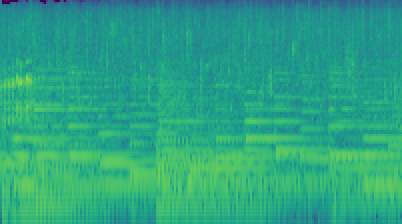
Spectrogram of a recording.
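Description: A cartoon frog croaks in a short run of throaty, pulsing calls, close and clear, with no talking over it.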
